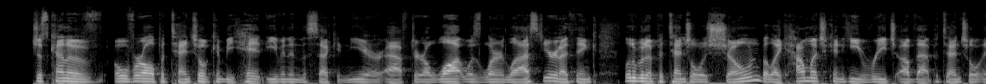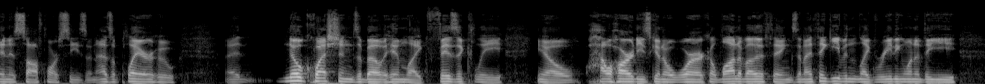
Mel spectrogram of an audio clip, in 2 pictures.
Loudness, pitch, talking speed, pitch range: -25 LUFS, 120 Hz, 235 wpm, 110-130 Hz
